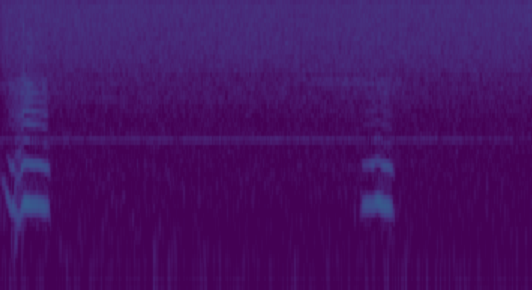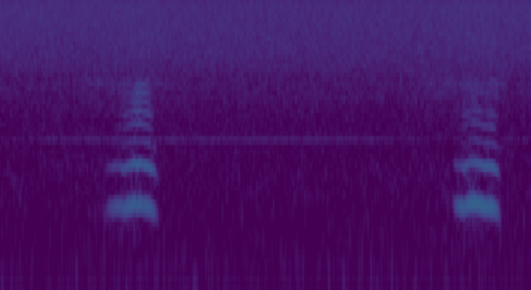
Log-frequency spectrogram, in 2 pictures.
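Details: Sleeping pet cat Uncle Stitch breathes heavily enough to count as snoring, heard across the room. Four brief nasal, wheezing tones, each with a slight pitch dip, repeat at even intervals of about four seconds against a low constant hum.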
